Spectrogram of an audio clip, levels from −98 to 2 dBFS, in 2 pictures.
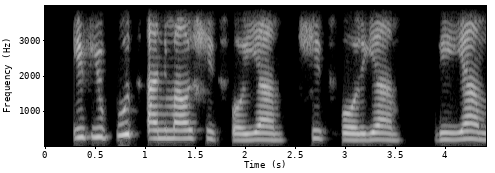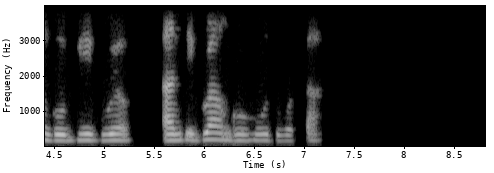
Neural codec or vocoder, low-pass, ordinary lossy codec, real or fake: none; 3.6 kHz; Opus, 32 kbps; real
